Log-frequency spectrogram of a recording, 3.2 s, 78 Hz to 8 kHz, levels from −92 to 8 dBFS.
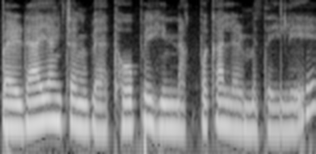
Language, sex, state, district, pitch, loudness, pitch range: Wancho, female, Arunachal Pradesh, Longding, 180 Hz, -15 LUFS, 170-190 Hz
